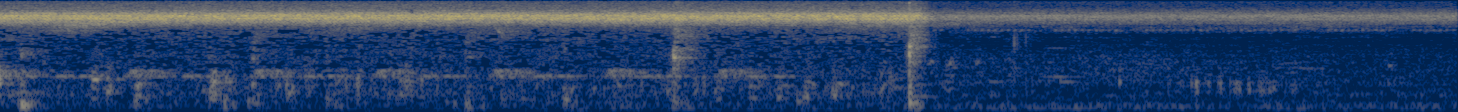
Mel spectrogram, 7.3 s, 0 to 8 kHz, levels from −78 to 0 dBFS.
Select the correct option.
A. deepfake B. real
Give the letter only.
B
